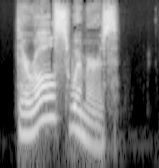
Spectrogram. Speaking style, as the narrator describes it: Donna says

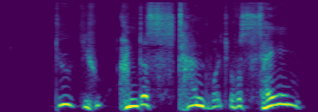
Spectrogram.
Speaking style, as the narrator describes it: he said in a trembling voice

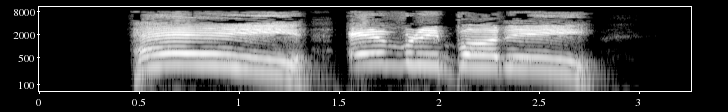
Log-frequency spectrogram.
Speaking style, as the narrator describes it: Carlo shouted

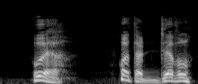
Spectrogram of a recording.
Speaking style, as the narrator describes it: exclaimed the master unexpectedly

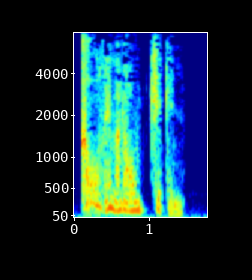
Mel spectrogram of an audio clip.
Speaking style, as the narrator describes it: Emma hissed

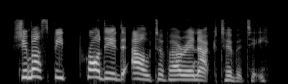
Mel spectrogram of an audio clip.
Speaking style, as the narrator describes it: I added firmly

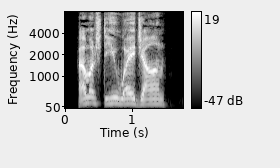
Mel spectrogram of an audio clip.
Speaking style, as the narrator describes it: Billy shouted

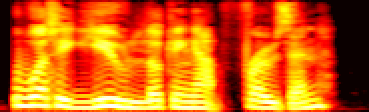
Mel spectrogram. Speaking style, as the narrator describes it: Silver snarls

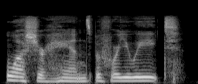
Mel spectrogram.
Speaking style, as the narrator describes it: he said silkily, his tone hiding an undercurrent of sharpness

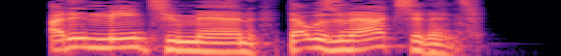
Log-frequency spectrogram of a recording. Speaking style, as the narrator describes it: I shouted

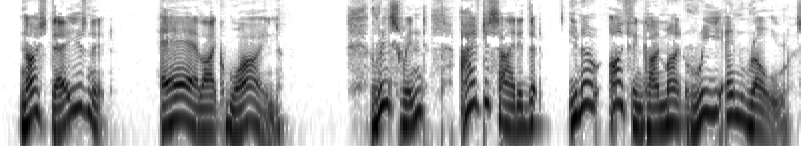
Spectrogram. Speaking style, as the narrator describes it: said Rincewind cheerfully

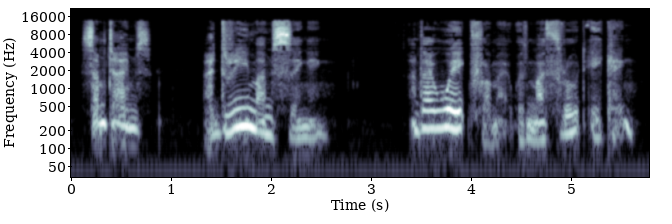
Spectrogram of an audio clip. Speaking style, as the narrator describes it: he whispered at last

